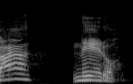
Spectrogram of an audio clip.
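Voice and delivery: put-on commanding, exacting, authoritative, insistent, bossy tone. Father retelling what his son says every Sunday: imitating Ivancito's demanding voice. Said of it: "con esa voz de autoridad y de exigencia".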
